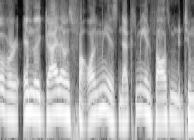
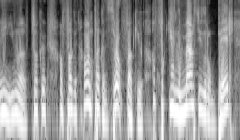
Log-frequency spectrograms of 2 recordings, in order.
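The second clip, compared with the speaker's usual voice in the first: half-shouted threats, fast and higher; imitating an angry gym guy, fast and higher; retold angry yelling; 4 semitones higher, faster than usual. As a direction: rant at him like a furious stranger. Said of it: "was all pissed".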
